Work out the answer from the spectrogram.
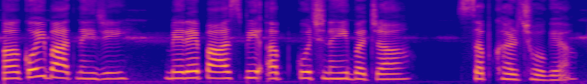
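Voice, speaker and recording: Casting: woman as kind young village wife, storybook drama; higher voice, slow, soothing delivery. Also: steady tone, clear, resonant tone. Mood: gentle. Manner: gentle, reassuring. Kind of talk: dramatized Hindi moral story.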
